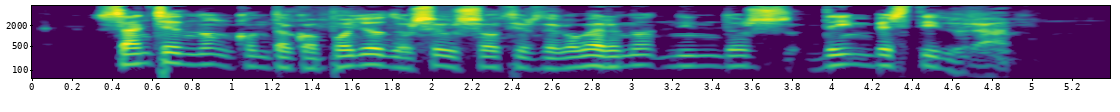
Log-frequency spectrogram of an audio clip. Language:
Galician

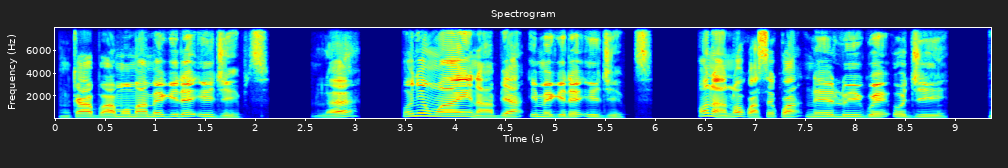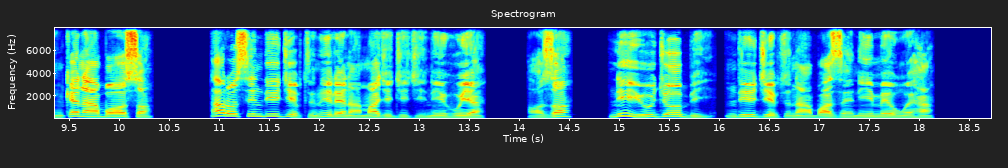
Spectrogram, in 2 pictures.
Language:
Igbo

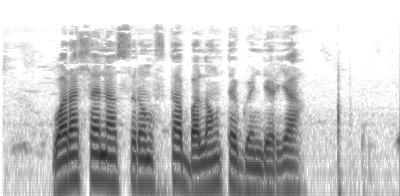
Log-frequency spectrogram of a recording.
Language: Wuzlam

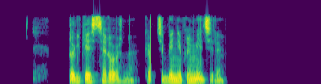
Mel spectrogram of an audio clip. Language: Belarusian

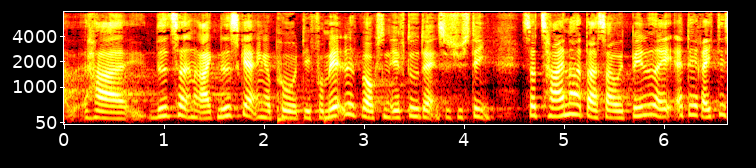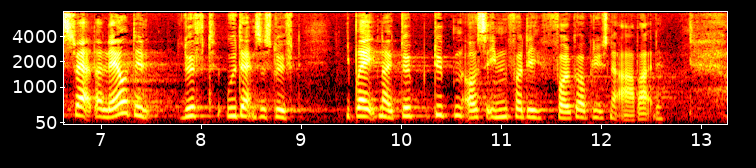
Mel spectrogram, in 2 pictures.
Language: Danish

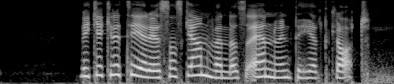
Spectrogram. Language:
Swedish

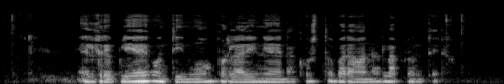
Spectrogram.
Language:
Spanish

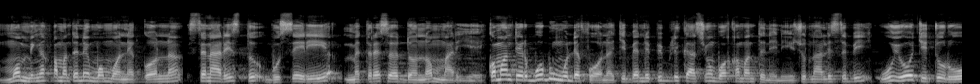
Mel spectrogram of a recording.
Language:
French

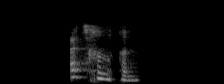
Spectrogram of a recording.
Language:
Kabyle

